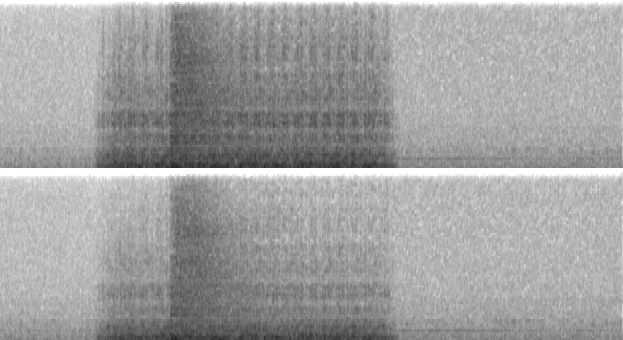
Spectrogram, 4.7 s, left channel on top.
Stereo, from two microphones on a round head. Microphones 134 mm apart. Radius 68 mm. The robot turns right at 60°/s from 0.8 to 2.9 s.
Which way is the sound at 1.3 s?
30° left (ahead or behind).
